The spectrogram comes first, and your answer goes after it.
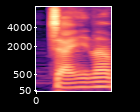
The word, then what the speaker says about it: chi: चाइना में इसे ची नाम से पुकारा जाता है, CHI, और जापानीज में इसे की नाम से पुकारा जाता है, मतलब कि KI।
